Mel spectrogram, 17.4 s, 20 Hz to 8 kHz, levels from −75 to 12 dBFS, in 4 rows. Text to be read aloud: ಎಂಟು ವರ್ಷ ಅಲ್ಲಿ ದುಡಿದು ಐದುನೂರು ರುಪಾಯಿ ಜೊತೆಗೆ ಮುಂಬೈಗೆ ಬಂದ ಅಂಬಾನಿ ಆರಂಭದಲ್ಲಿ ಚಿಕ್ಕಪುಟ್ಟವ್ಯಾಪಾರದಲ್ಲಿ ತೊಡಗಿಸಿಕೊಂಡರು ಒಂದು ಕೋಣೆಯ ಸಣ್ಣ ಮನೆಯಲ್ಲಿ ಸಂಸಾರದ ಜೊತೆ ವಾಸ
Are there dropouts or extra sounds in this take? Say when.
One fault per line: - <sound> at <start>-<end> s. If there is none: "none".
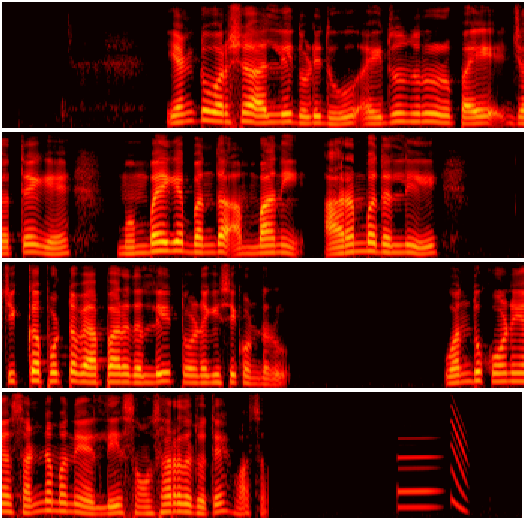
- chirp at 16.3-16.9 s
